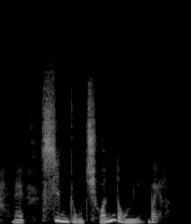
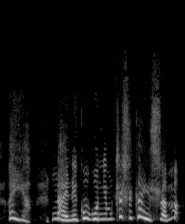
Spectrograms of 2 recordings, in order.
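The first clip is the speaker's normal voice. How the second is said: much higher, fast alarmed cry; alarmed child; 10 semitones higher, faster than usual. A narrator's reading. Child runs in to break up grandmother and aunt's fight, higher and fast. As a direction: rush in and shout to stop them.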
